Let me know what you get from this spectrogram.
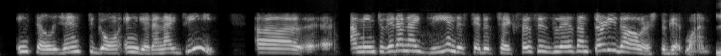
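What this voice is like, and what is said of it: Noticeable non-native accent. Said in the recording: “based on my accent, you can tell I'm not from this country.”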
